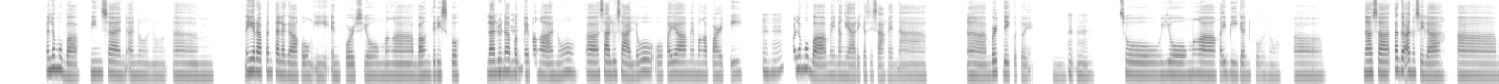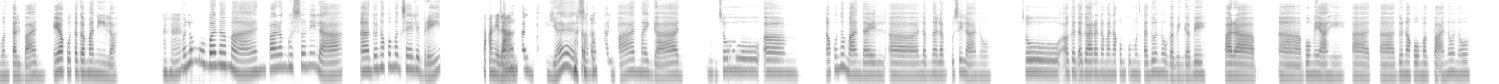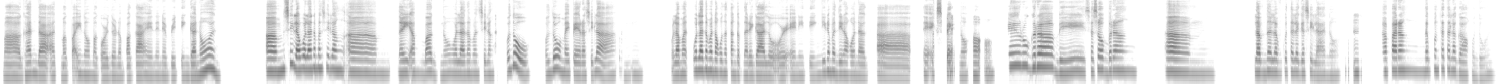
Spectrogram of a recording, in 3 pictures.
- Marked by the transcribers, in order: fan; wind; tapping
- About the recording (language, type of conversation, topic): Filipino, advice, Paano ako magtatakda ng personal na hangganan sa mga party?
